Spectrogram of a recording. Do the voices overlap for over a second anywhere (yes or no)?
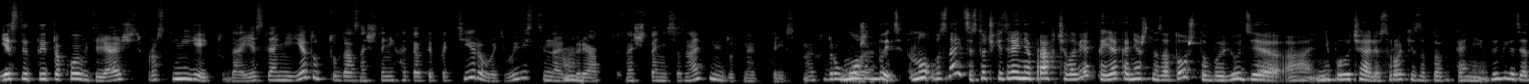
no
